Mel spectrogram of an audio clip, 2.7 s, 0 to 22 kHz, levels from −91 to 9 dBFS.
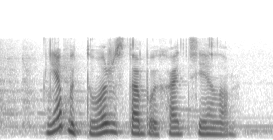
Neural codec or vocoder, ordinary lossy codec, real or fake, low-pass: none; none; real; 7.2 kHz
